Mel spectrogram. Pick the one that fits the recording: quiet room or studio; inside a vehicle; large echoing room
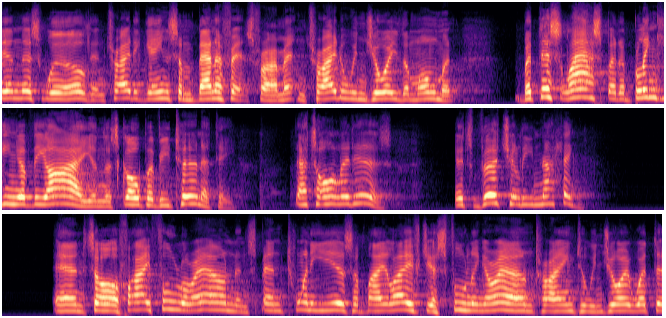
large echoing room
